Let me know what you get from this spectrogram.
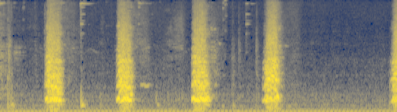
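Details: A muzzled doberman/collie cross called Mungle barking for his missing toy while riding in a car: evenly spaced heavy barks, about one every three quarters of a second, with faint vehicle noise between.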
